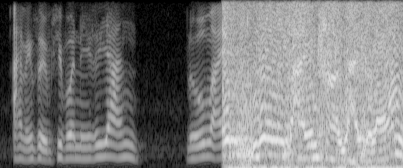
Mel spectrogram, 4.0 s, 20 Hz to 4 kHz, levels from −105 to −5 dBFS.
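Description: From 2.23 s to the end, the speech falls into companded audio read as linear: the A-law bytes are played as raw 8-bit samples without expansion, so quiet stretches swing as hard as loud ones. It's harsh, loud buzzing distortion with heavy noise in the pauses, in place of the band-limited telephone sound heard before it.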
